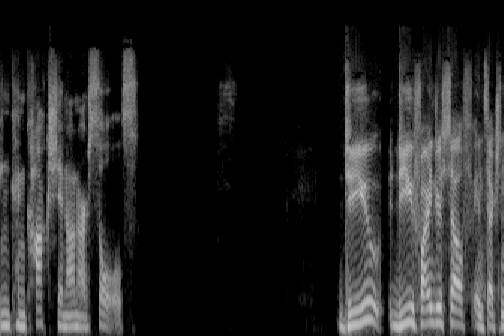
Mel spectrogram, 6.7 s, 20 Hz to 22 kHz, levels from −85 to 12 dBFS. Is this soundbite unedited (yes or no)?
yes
